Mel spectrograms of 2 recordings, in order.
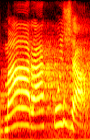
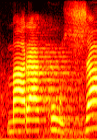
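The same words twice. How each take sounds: First: Said in the usual way. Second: "Maracujá" slowly, with a long held JÁ at the end; stress on final JÁ. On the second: Shown as a demonstration. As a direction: stretch the last syllable of "Maracujá". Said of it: "A sílaba tônica é o".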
